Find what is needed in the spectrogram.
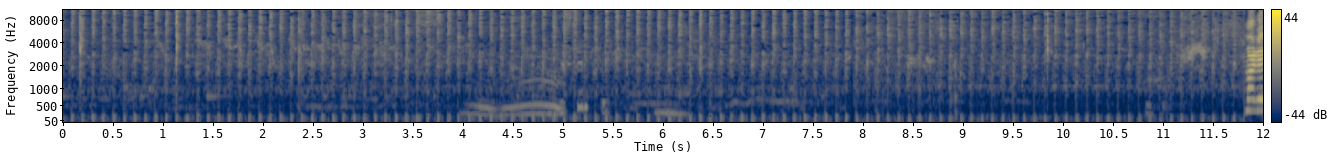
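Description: A small engine running steadily off-camera, a rapid, even low thumping. A short vocal sound comes about four seconds in.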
